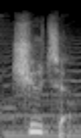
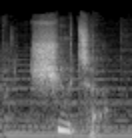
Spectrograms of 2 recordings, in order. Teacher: if you want to sound very British as I'm sure you do. Then you say chu like that. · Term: ch sound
